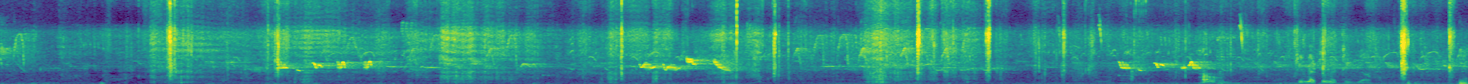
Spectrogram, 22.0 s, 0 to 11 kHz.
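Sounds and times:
birds chirping: 0.0s - 22.0s
footsteps on dry grass: 0.0s - 22.0s
plastic sack crackling: 1.6s - 16.4s.

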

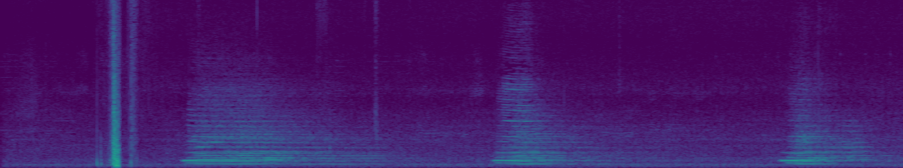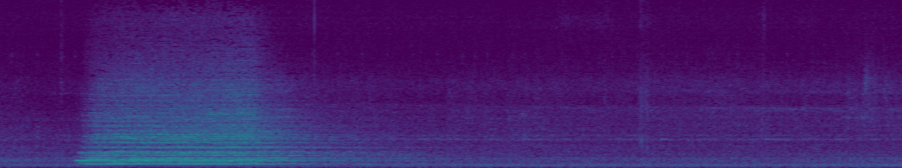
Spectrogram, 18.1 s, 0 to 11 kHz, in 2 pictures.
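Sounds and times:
locomotive air horn chord: 1.8s - 4.0s, 4.8s - 6.5s, 7.8s - 9.2s, 9.8s - 13.2s.

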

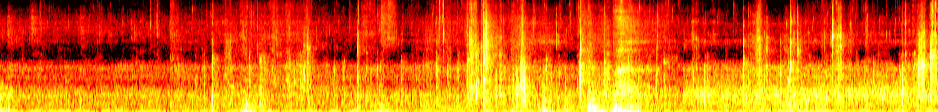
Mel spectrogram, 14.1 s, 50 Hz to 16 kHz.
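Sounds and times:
steady low hum: 7.7s - 14.0s.

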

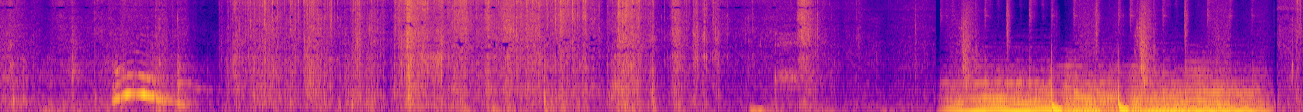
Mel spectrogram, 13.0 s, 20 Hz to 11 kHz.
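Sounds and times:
tissue paper rustling: 0.0s - 9.4s, 12.0s - 13.0s.

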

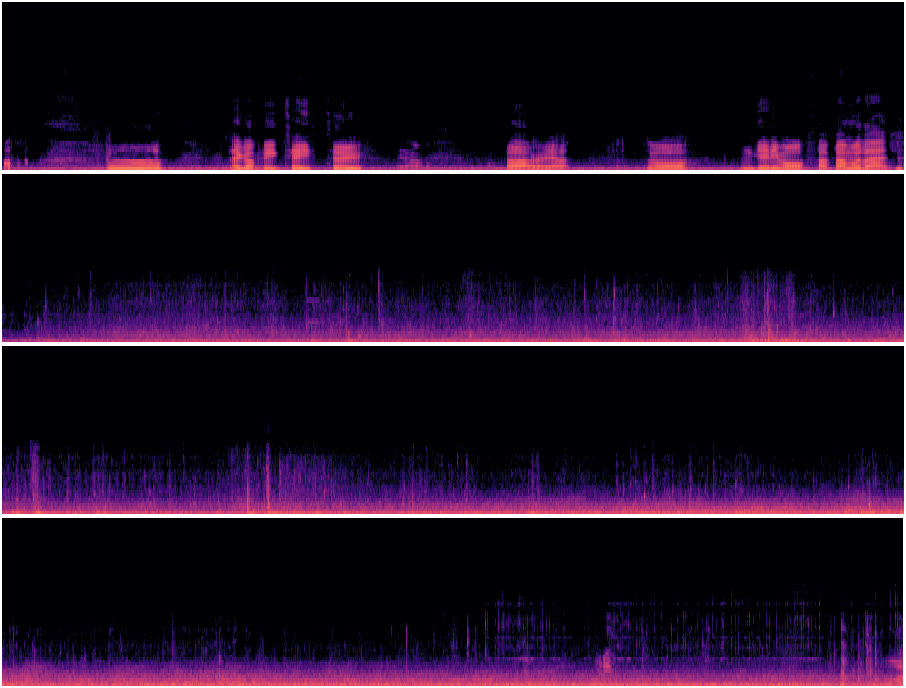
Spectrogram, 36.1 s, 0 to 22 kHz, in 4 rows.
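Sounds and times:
wind buffeting microphone: 0.0s - 36.0s
water lapping against boat hull: 9.0s - 36.0s.

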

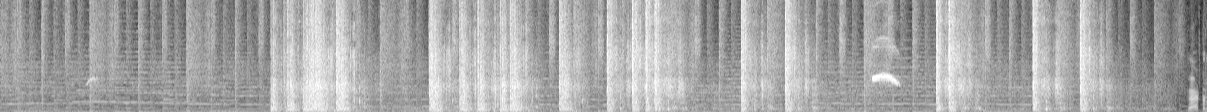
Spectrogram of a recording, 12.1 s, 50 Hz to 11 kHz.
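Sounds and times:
rifle shots with echo: 2.7s - 8.4s, 9.4s - 11.3s.

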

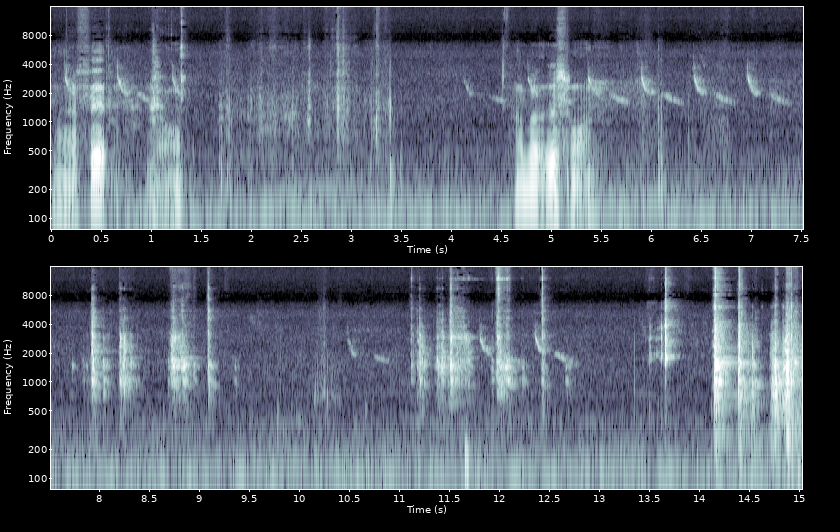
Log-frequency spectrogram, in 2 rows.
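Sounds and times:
bird chirping: 0.0s - 1.6s, 3.8s - 14.1s.

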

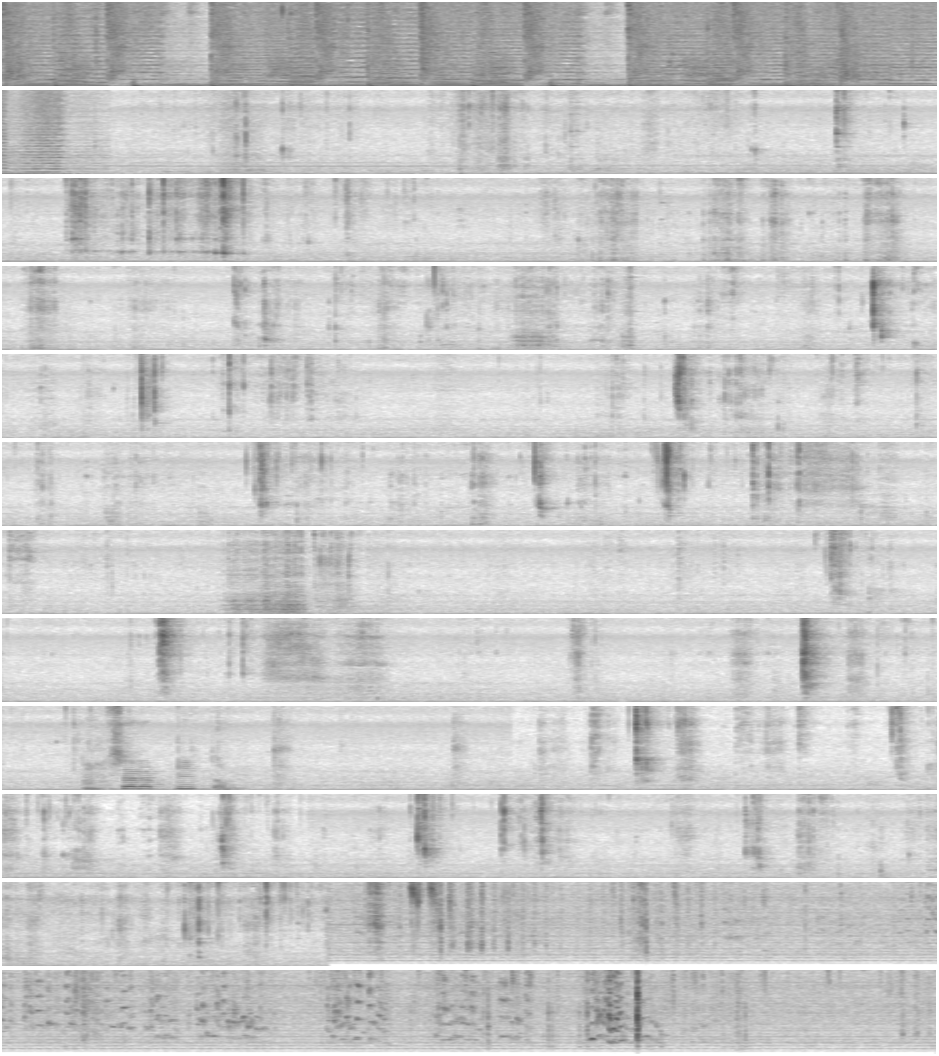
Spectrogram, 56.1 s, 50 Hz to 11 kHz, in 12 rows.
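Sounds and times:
steady low hum: 0.0s - 56.0s
chewing and crunching: 6.9s - 20.6s, 21.3s - 28.3s, 31.4s - 32.6s, 33.3s - 34.6s, 35.5s - 37.4s, 39.6s - 56.0s.

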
